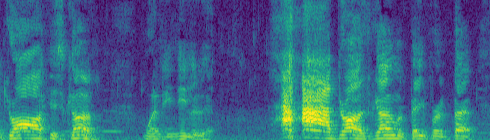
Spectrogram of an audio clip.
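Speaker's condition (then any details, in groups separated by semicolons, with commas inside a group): Parkinson's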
